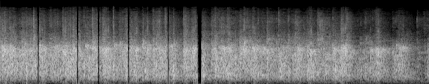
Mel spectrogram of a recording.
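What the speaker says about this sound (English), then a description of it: "Round of applause." A luncheon crowd breaks into a loud, close round of clapping that stays dense and steady, with a brief dip midway and a slight fade at the end.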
